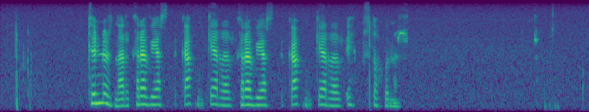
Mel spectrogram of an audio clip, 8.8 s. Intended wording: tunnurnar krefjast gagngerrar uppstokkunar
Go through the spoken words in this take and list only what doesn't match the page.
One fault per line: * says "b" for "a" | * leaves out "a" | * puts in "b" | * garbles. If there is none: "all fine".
* puts in "krefjast gagngerrar"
